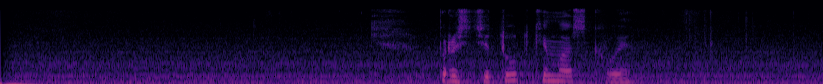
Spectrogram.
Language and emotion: Russian, neutral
